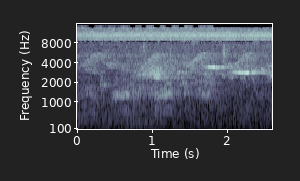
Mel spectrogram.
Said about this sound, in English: listen to now Sarah's bird song, the one she recorded. Do write in and tell Sarah, tell all of us, because we're all very curious now, which bird this is.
